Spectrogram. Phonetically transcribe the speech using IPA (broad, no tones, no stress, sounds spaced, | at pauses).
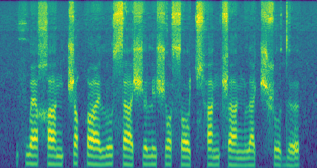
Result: f w æ χ a ŋ t͡ʃ ɪ qʷ æ l o s a ʃ ə l ɪ ʃ ɔ s ɔ t͡ɕʰ a ŋ ʂ a ŋ l a t͡ʃ ʂ o d ə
